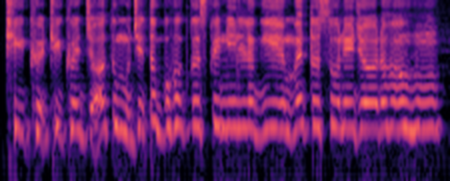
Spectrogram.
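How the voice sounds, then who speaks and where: A woman's voice: high voice, steady tone, normal speed, close to an everyday voice. A woman voicing a lazy husband who sounds drowsy and grumbles. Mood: sleepy. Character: sleepy, lazy grown husband.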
